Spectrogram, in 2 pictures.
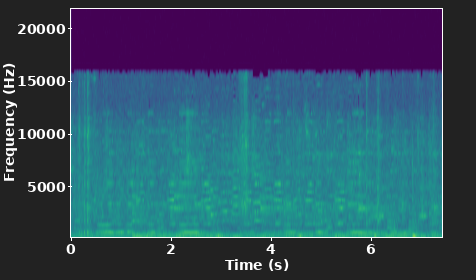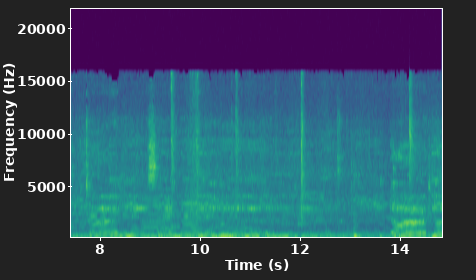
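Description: Acoustic guitar playing a steady chordal introduction, the notes ringing and changing every second or two.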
